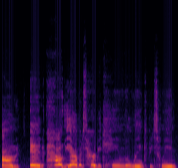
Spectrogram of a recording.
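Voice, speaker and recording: A young woman with a cold and a stuffed-up, nasal voice, hosting a casual TV episode review and talking haltingly with many pauses and ums. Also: high-pitched, fairly even intonation. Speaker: show host reviewing TV episodes.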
